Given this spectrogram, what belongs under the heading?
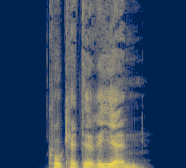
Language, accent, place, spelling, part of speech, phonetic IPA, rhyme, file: German, Germany, Berlin, Koketterien, noun, [kokɛtəˈʁiːən], -iːən, De-Koketterien.ogg
- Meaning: plural of Koketterie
